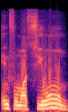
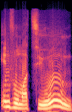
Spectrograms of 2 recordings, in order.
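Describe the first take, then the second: First: It is said with a nasal French pronunciation. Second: It is said with a German pronunciation. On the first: "ফরাসি ভাষায় বলে ইনফরমাশন, নাকে নাকে বলে ওরা" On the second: "যেমন ভাষায় উচ্চারণ করো"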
